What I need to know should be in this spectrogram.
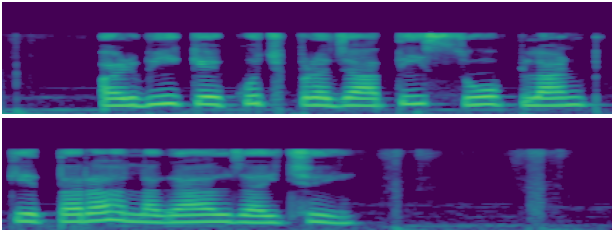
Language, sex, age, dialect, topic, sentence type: Magahi, female, 25-30, Western, agriculture, statement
